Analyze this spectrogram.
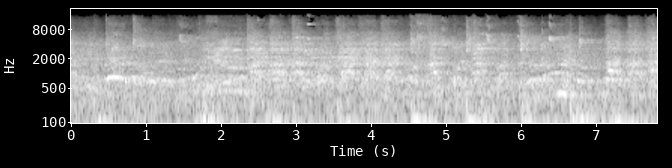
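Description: A crowd murmurs and chatters in a large echoing gym.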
